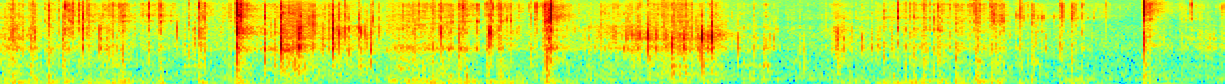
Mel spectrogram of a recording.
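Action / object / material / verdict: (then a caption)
scrape / soap bar / soap / none. A utility knife blade scrapes a dry, solid, cream-colored rectangular soap bar held in the hand. It makes a quiet, bright, crisp crackle of short scratchy strokes with a few sharper snaps, and little low end.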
